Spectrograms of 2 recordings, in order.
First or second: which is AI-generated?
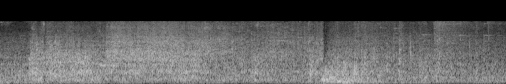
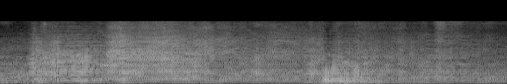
second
